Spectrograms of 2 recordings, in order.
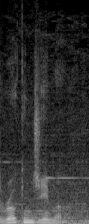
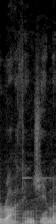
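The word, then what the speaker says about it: Rokkenjima: It's Rokenima. Rokenima. Rokenima or Rockenjima, but I'm assuming it's Rokenima.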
